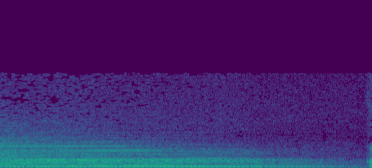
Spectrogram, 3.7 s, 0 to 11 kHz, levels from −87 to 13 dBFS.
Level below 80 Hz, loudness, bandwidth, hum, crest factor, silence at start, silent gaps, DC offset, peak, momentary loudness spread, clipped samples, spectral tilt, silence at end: -56 dBFS; -30 LUFS; 6.4 kHz; none; 14 dB; 0 s; none; under 0.1%; -16 dBFS; 16 LU; under 0.1%; -9 dB/octave; 0 s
